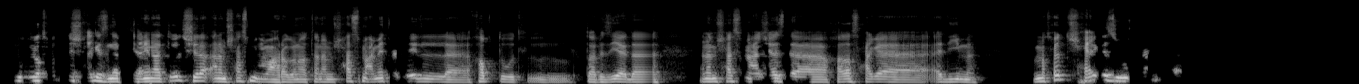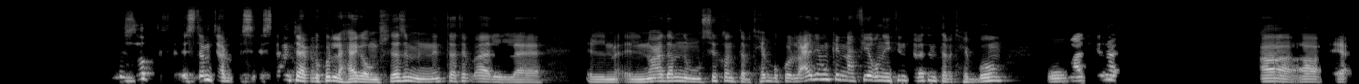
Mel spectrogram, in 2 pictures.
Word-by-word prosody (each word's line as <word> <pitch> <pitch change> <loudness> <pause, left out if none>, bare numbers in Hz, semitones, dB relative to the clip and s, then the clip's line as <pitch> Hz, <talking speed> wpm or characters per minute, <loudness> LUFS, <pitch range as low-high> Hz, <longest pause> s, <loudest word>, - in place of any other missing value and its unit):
ما 170 0 +1
تحُطش 180 -1 -9
حاجز 160 -4 +2
نفسي، 140 0 +4
يعني 140 - +6
ما 140 0 +5
تقولش: 175 +4 0
"لأ 165 -4 +2
أنا 140 - +5
مش 135 +2 0
هاسمَع 150 -1 -1
مهرجانات، 115 +1 0
أنا 120 -1 -2
مش 115 +2 -5
هاسمَع 140 -3 -2
Metal 145 - -11
إيه - - +2
الخَبط 125 +1 -3
والتَرزيع 115 +1 -2
ده، 115 0 -3 0.4
أنا 135 - +2
مش 140 +1 0
هاسمَع 140 -2 -3
Jazz، 145 0 -1
ده 115 -1 0
خلاص 120 +2 -2
حاجة 115 -4 -2
قديمة."، 115 -2 -2 0.5
ما 140 +3 +2
تحُطش 215 +8 -1
حاجز 210 -5 +1
واستمتع. 200 - -2 2.9
بالضبط، 355 +9 -3 0.3
استمتع 200 - +2
اس 145 +1 -5
استمتع 195 -3 +3
بكل 150 +1 +4
حاجة، 130 +2 +6
ومش 115 +2 +1
لازم 165 +2 +6
إن 130 -3 +2
أنت 140 +3 -2
تبقى 140 -2 0
ال 115 -3 -1 0.7
الم 115 0 0
النوع 120 +7 +2
ده 165 +1 +4
من 165 0 +2
الموسيقى 145 +4 +1
أنت 145 -3 -2
بتحِبه 150 +2 -3
كله، 145 0 0
عادي 230 +2 +4
ممكن 230 -6 0
في 205 +5 +2
أغنيتين، 185 0 +1
3 170 +2 -2
أنت 170 -4 -1
بتحِبهم، 140 +7 0 0.4
وبعد 145 +5 +1
كده 210 0 0 1.4
آه 140 -2 +4 0.3
آه، 120 - -2 0.2
ي - - +1
140 Hz, 140 wpm, -23 LUFS, 120-170 Hz, 2.9 s, يعني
